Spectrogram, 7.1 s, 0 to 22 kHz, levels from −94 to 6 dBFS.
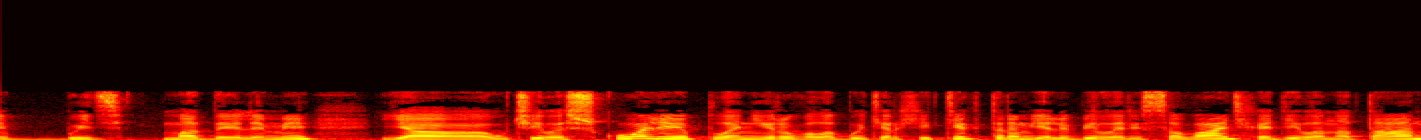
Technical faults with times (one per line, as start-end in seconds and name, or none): none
